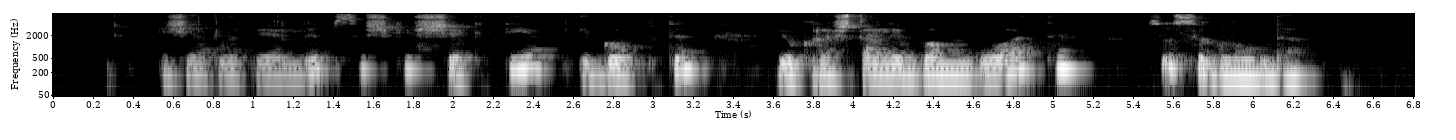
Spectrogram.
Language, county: Lithuanian, Kaunas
